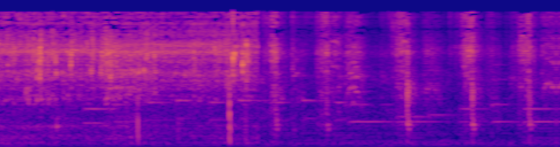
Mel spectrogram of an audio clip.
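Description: Tap water running over spring onions rinsed by hand in a stainless steel sink, stopping about two seconds in. Then a chef's knife chopping the spring onions on a wooden cutting board, steady strokes about two a second.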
